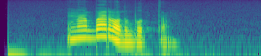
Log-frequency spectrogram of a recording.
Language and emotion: Russian, neutral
